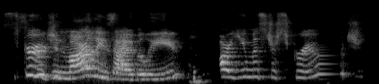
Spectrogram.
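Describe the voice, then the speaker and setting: A woman's voice: very high voice, very animated, takes it slowly, bright, forceful tone, full character voice. A woman playing a polite, businesslike charity collector in a radio play. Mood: polite, inquiring.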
